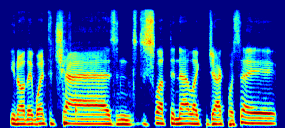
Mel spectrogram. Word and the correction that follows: Posobiec: Posobiec. – I can never say his name. Posobiec.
